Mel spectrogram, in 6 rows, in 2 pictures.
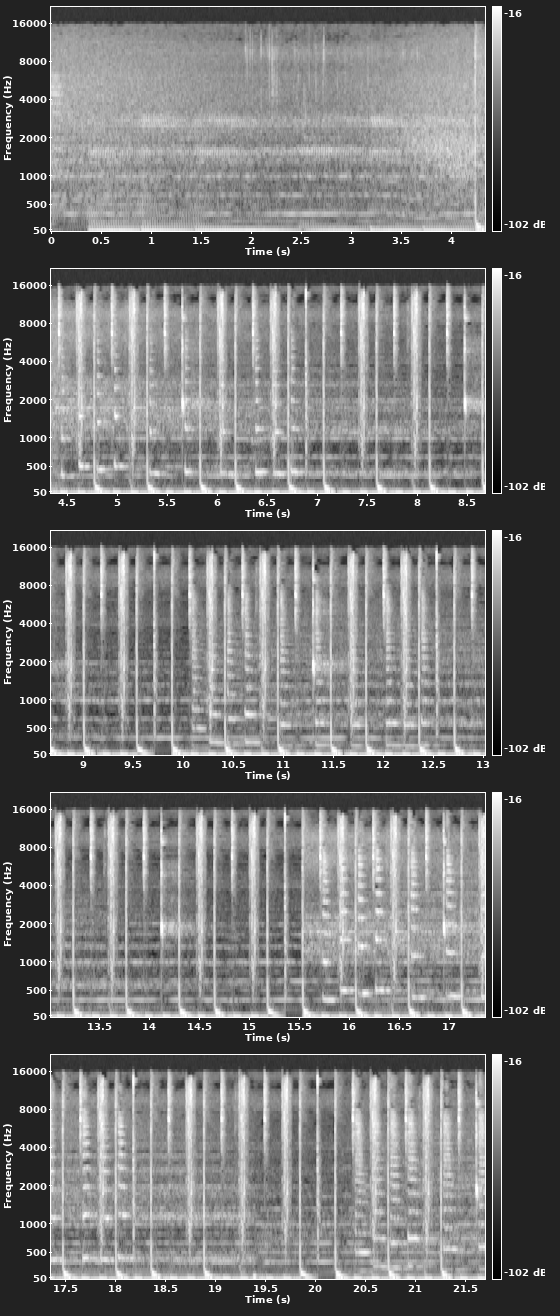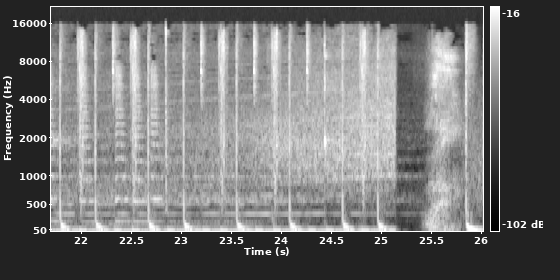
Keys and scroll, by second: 10.3 s, 25.2 z.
